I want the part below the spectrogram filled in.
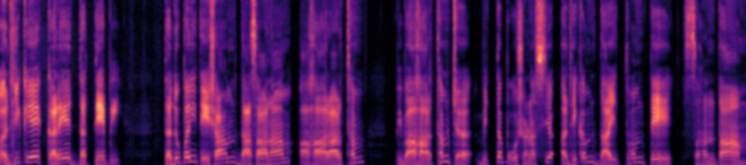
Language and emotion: Sanskrit, neutral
